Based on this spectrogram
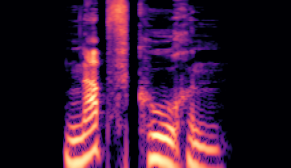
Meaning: bundt cake
- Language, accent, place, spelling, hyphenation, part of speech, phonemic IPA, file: German, Germany, Berlin, Napfkuchen, Napf‧ku‧chen, noun, /ˈnapfˌkuːxən/, De-Napfkuchen.ogg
